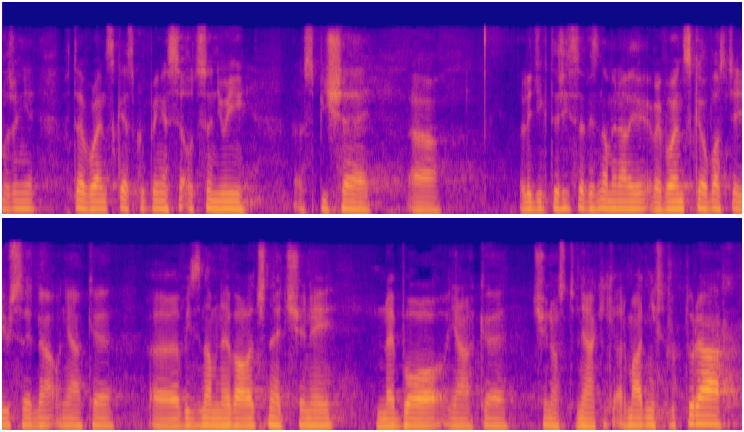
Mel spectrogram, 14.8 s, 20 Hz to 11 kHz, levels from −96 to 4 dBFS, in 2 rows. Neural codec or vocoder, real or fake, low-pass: codec, 16 kHz, 2 kbps, X-Codec, WavLM features, trained on Multilingual LibriSpeech; fake; 7.2 kHz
